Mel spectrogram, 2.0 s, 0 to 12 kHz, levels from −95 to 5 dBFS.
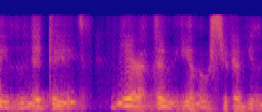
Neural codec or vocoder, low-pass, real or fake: codec, 16 kHz, 0.5 kbps, FreqCodec, smaller model; 7.2 kHz; fake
